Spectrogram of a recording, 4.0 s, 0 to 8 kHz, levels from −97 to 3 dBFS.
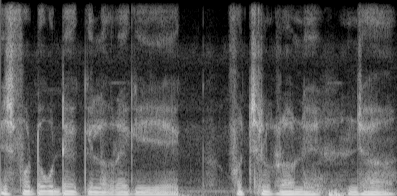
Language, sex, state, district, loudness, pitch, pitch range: Hindi, male, Arunachal Pradesh, Papum Pare, -18 LUFS, 90 Hz, 85-95 Hz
